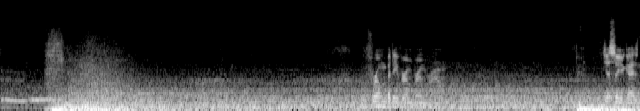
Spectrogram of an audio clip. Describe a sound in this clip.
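A hovering speeder engine hums low and steady.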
